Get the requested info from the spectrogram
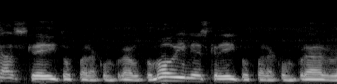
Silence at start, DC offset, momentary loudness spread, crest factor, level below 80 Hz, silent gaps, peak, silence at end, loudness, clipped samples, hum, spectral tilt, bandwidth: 0 s; under 0.1%; 8 LU; 12 dB; -68 dBFS; none; -10 dBFS; 0 s; -23 LUFS; under 0.1%; none; -8 dB/octave; 7.8 kHz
